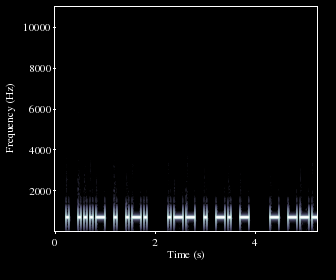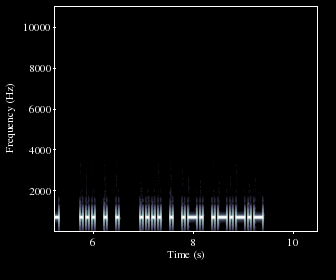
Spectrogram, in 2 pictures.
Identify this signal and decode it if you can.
Morse code, heard as a keyed tone, about 21 wpm, 700 Hz. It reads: EVER WENT TO SEE HER.
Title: Sentences from Top 1000 Words - Review Part 1 - 20wpm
